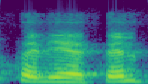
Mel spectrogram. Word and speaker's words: tagliatelle: Bon, donc le mot tagliatelle, par exemple, s'écrit depuis des années avec un G et les réformateurs proposent de lui en enlever un, d'enlever ce G-là hein, à ce mot-là. Parce que déjà, on ne le prononce pas.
